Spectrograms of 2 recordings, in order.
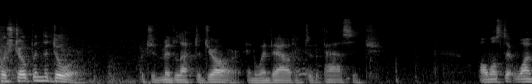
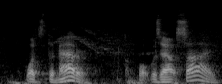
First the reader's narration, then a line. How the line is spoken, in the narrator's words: Sebastian asked anxiously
